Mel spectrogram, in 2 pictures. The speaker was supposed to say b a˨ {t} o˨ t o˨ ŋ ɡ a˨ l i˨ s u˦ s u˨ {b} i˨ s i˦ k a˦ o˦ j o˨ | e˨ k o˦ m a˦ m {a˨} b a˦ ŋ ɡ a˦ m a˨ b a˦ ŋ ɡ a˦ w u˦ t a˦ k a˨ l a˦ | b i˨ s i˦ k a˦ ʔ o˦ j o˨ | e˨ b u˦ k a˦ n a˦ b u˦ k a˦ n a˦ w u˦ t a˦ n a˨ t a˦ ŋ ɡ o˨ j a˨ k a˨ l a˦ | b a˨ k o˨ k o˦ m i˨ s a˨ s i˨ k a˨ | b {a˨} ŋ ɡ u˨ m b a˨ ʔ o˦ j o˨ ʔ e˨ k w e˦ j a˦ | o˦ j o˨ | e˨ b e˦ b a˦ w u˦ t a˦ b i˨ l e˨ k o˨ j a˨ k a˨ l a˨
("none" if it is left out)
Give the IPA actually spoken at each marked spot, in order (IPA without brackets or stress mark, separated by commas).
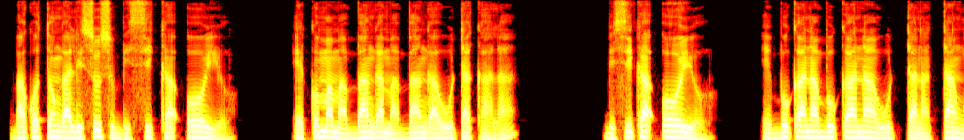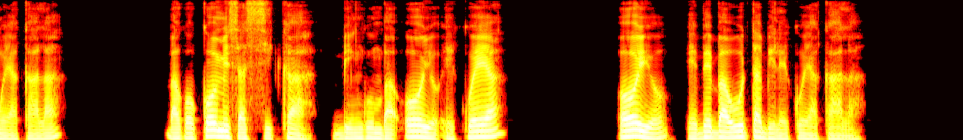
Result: k, b, a˨, i˨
